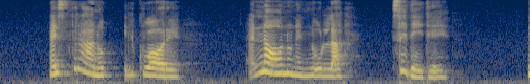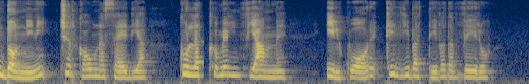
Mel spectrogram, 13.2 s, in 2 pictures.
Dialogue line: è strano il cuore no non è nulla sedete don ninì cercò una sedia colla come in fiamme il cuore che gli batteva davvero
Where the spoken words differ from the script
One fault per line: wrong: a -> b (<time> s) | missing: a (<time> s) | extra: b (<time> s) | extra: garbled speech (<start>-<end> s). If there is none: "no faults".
no faults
